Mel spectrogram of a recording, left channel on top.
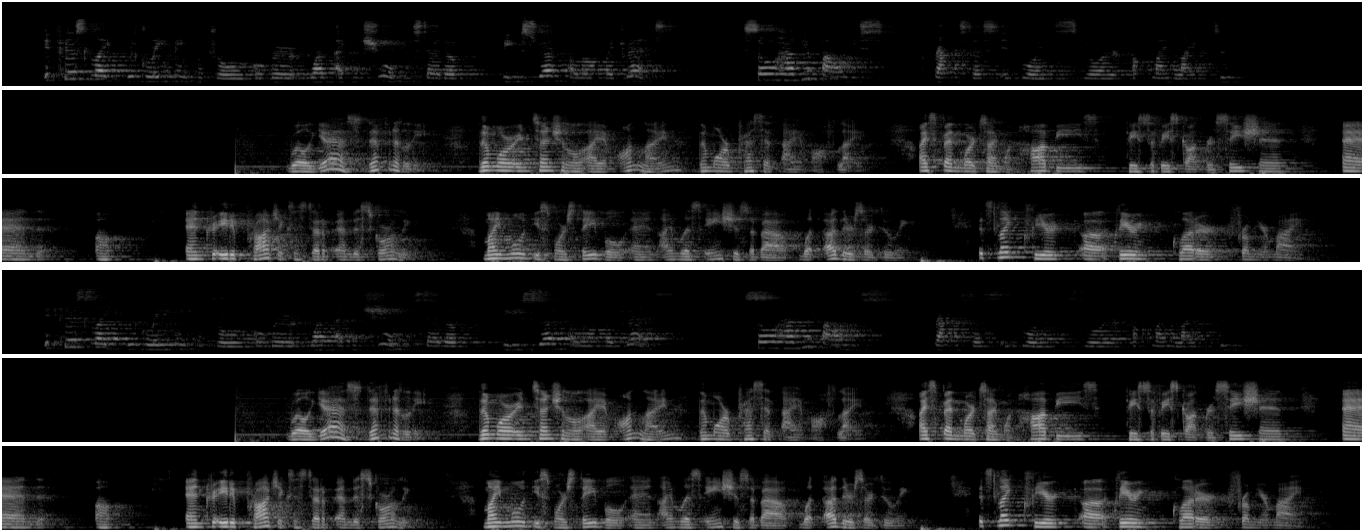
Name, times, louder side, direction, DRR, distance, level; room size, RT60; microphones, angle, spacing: voice 1, 0.4-4.6 5.0-6.7 7.4-8.8 9.3-12.3, left 4 dB, 85° left, 2 dB, 5.8 m, -48 dB
voice 2, 15.9-22.2 22.5-24.6 24.8-26.7 27.0-27.7 28.1-28.4 29.0-31.3 31.8-36.2 36.7-40.2, right 2 dB, 20° right, 10 dB, 1.1 m, -33 dB
29.5 x 26.0 x 6.8 m, 1.1 s
head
